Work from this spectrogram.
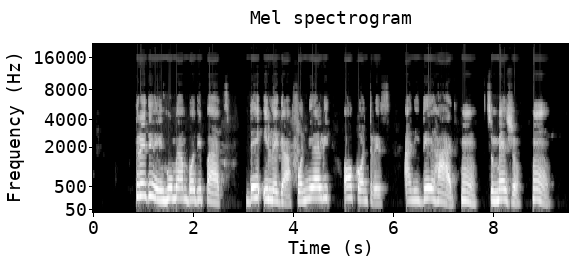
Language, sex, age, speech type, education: Nigerian Pidgin, female, 15-29, spontaneous, tertiary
